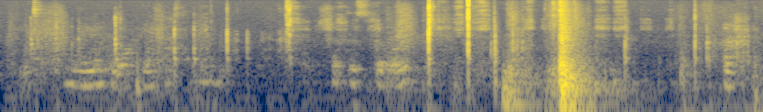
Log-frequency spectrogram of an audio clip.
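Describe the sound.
A door closes with a single heavy, low thud in the middle of ongoing talk, and soft shuffling sounds can be heard around it.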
